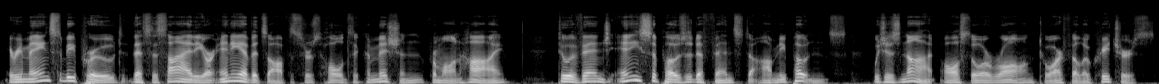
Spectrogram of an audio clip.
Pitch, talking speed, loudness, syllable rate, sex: 100 Hz, 180 wpm, -19 LUFS, 5.6 syllables/s, male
